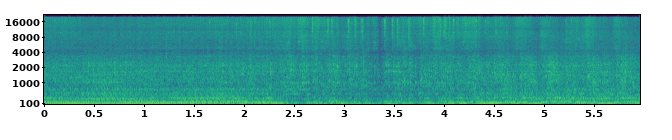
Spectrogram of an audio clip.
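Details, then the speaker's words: Truck engine on a $200 Temu knockoff carburetor idles lumpy and uneven with irregular pops and a stumble, spitting back through the carb. Owner suspects it is running lean. "Ah, she is lean farting all over the place."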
